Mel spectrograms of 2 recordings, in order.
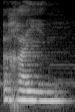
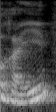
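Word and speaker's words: غين: Et pour la prononciation, c'est presque le R. Le R par exemple, le ra, le R dans forêt, ça fait pareil que le ra.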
